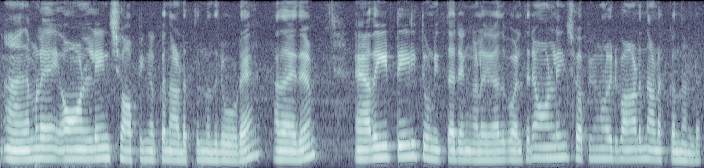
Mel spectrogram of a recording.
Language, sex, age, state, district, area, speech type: Malayalam, female, 30-45, Kerala, Malappuram, rural, spontaneous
